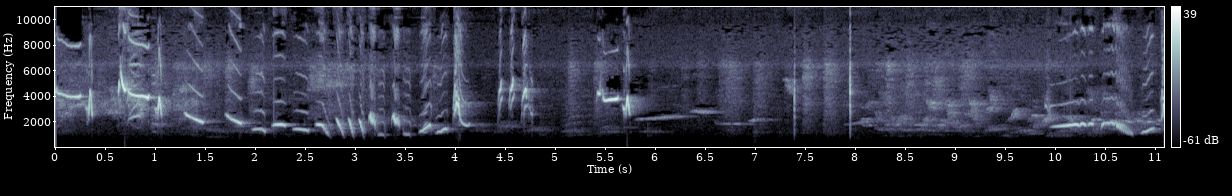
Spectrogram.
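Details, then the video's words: Black-tailed white-rumped shama in lively full song, used as a lure to provoke other shamas: rapid varied whistles, sweeping slurred notes and quick trills, dense for the first five seconds, then sparser phrases before a renewed burst at the end. "PANCINGAN MURAI BATU EKOR HITAM GACOR, SEKALI DENGAR AMPUH BIKIN MURAI APAPUN LANGSUNG EMOSI"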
